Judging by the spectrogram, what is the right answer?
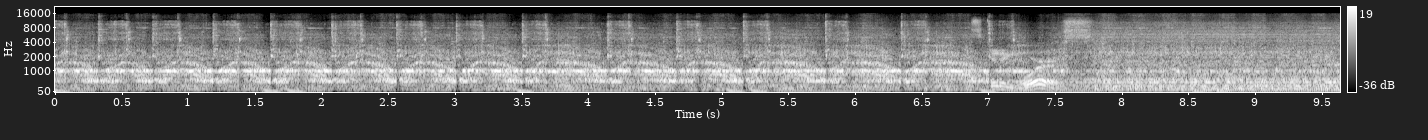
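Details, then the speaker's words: Ellis 1600 band saw, new, on a probably 50-foot extension cord at startup: steady motor hum swelling and sagging about twice a second; motor pulsing, improves once running and with use; motor later replaced. "that's what it's doing once it's going it runs fine and then once you restart it problem's not nearly as bad and it gets kind of progressively better as you use the saw"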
